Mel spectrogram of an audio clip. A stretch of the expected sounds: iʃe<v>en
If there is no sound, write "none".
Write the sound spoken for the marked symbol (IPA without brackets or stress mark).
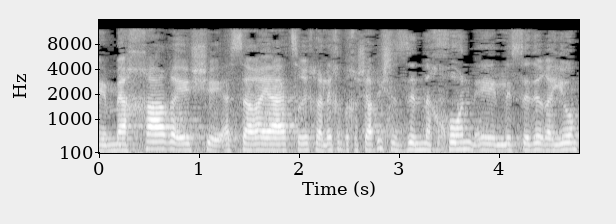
z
